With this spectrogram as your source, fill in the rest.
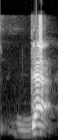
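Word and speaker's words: deh: D-E-H is one of those interjections that causes a phrasal doubling. And it's da.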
